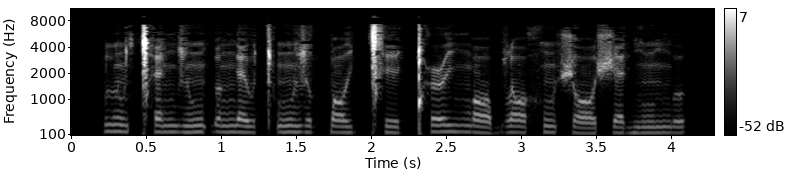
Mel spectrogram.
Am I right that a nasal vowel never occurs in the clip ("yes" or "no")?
no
